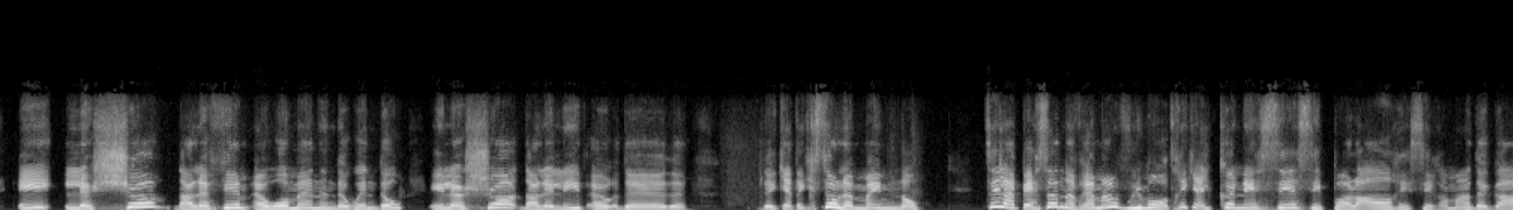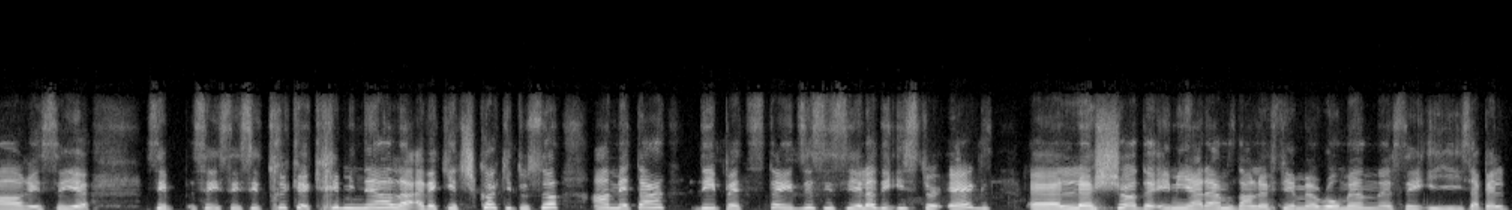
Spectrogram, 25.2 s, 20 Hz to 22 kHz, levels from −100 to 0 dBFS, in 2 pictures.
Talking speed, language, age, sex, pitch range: 185 wpm, French, 20-39, female, 260-325 Hz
